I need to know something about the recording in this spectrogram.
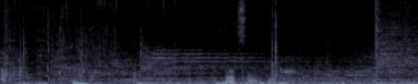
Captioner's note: fish plops; country music continues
